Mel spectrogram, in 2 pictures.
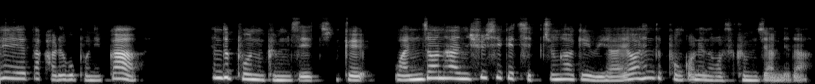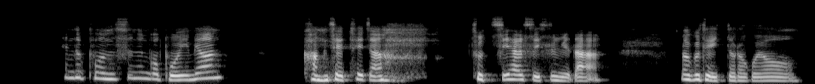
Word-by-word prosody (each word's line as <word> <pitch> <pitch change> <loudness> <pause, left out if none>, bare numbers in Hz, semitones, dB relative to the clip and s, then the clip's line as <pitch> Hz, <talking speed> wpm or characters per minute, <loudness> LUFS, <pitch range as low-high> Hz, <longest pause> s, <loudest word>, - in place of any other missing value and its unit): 해에 275 -2 -3
딱 260 0 -8
가려고 215 +1 -4
보니까 195 +4 +3 0.7
핸드폰 250 -8 +1
금지 190 -2 -2
지 180 0 -14
그 195 -3 +1 0.3
"완전한 260 +6 +3
휴식에 295 +1 -3
집중하기 225 -1 -3
위하여 185 +7 -1
핸드폰 275 -6 -4
꺼내는 215 -2 -4
것을 185 0 -10
금지합니다. 190 -2 -5 0.7
핸드폰 285 -4 -1
쓰는 285 +2 -6
것 245 -3 -2
보이면 245 +10 +4 0.8
강제 200 -2 +4
퇴장 200 -3 +2 0.9
조치할 220 -1 +2
수 220 -4 -2
있습니다."라고 180 +2 +1 0.8
돼 210 -5 +5
있더라고요. 170 -1 -2
215 Hz, 260 characters per minute, -18 LUFS, 190-260 Hz, 0.9 s, 돼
